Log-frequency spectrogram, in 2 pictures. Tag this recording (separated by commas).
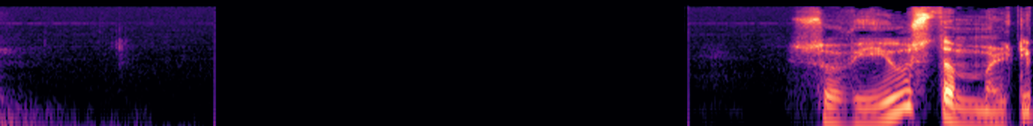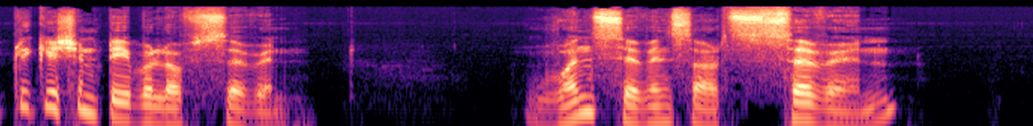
Speech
